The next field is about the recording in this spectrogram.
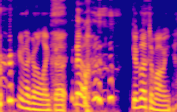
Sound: giggles

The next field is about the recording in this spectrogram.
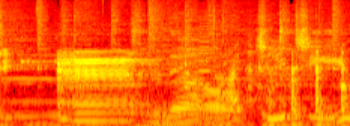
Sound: buzzer

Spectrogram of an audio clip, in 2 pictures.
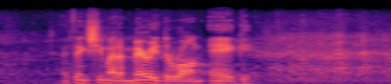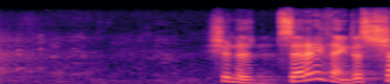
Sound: laughter

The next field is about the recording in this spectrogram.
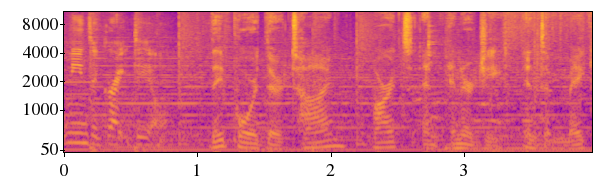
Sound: voiceover

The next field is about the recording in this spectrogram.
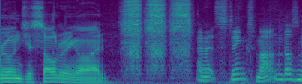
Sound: drill spins

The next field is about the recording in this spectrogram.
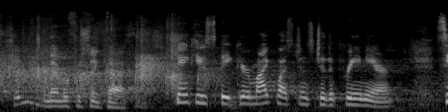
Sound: applause

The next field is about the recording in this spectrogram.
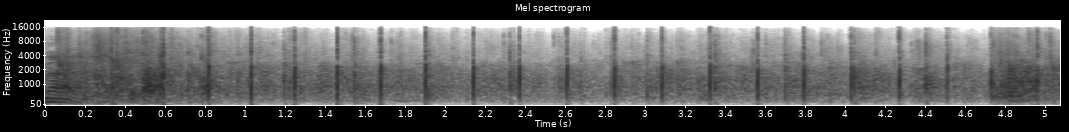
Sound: audience Applause

